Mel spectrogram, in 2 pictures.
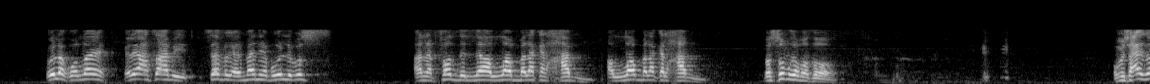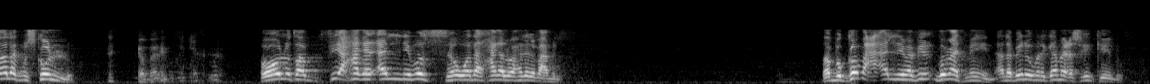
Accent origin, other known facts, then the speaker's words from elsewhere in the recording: Gaza Strip, Palestine; احنا محاصرين بقالنا سنين بس احنا عمرنا ما فيش اصلا حاجه اسمها يهود في غزه.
